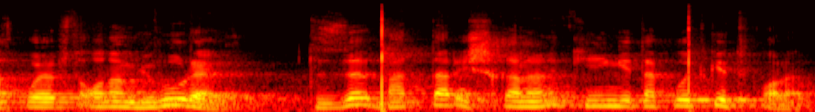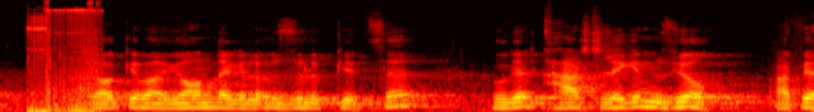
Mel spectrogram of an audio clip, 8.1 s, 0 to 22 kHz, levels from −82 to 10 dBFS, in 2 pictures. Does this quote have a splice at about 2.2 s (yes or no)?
no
